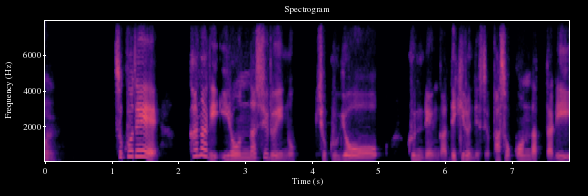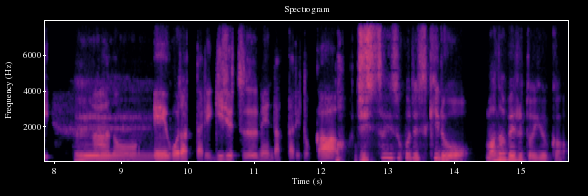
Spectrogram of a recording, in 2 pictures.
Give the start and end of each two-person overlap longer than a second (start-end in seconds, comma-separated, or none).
8.5-9.8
